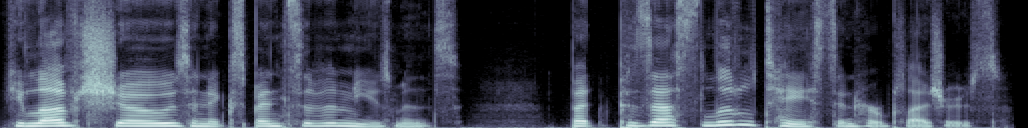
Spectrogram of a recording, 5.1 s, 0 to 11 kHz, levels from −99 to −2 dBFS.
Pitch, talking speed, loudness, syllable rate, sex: 225 Hz, 150 wpm, -20 LUFS, 5.9 syllables/s, female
